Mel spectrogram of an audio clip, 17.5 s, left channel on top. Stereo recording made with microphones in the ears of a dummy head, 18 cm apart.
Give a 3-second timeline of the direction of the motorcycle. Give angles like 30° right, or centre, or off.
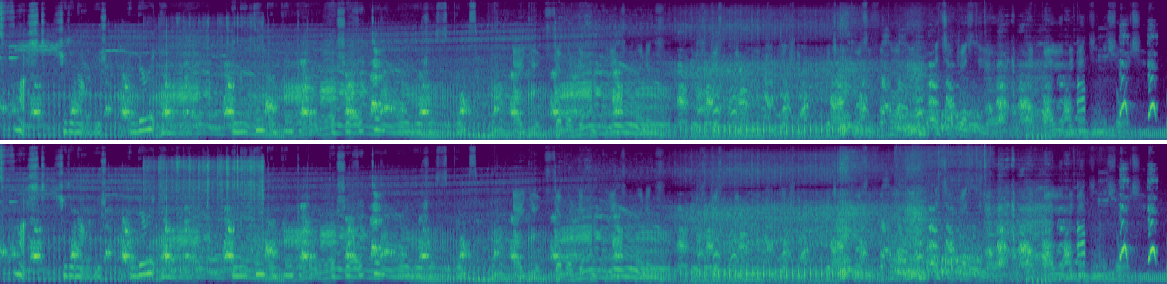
70° left, 60° left, 40° left, 10° left, 20° right, 40° right.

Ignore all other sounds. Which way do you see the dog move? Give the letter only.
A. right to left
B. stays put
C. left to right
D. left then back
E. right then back
D.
